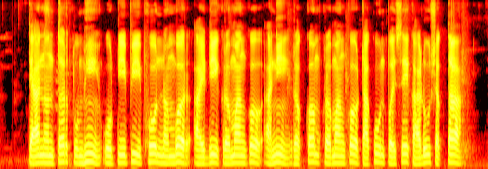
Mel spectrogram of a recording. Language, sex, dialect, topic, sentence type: Marathi, male, Varhadi, banking, statement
